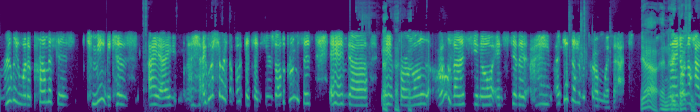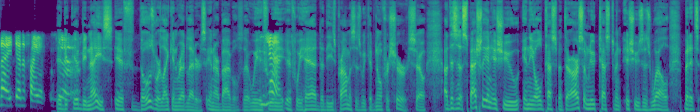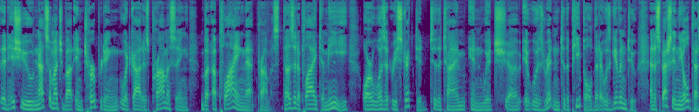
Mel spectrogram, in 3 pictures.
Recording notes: We open up the phone lines.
